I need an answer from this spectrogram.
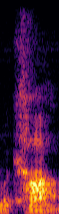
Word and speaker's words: macabre: Because you see the word, you'd never heard it before, but then I wonder, how does that spelling, like A-B-R-E, how does that rhyme with job?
